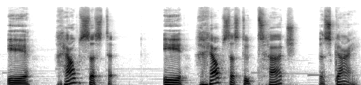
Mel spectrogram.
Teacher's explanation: to touch the sky.它帮助我们触及天空，那这个触及天空意思是呢，就是来追逐自己人生的梦想，reach for yourdream。来看一下 it 的 i 用降调读 it helps us 有一个连音 to 在口语化当中一般说成 t 加个 a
